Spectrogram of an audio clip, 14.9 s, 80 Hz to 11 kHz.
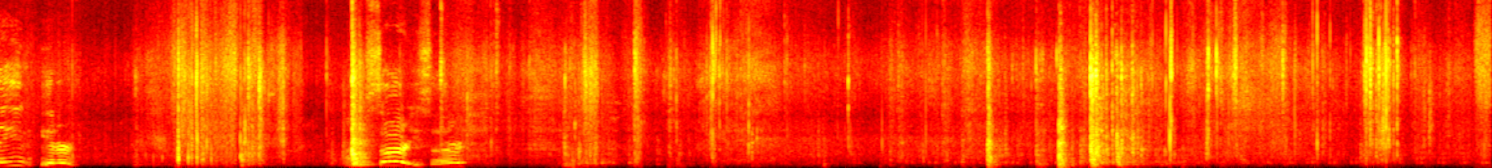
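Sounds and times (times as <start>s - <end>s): phone rustling against clothing: 1.4s - 3.2s, 11.3s - 14.9s.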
